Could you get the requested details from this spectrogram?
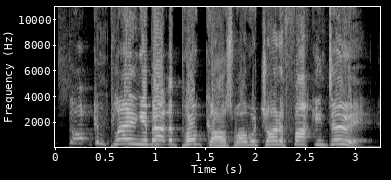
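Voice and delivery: mock angry shout. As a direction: shout him down, half joking. Shouting at cohost.

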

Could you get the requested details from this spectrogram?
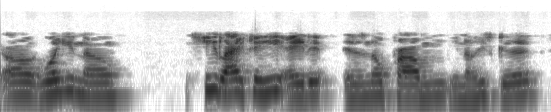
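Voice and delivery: a casual dad voice, playing it down; imitating a dad brushing it off.

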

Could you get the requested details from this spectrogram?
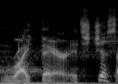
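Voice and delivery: normal talking voice

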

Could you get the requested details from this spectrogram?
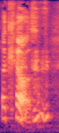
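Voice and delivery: southern drawl, sung out high; southern accent. Pretend. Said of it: "I'm doing a southern accent".

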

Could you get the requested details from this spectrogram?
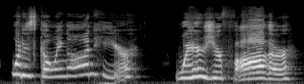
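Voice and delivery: angry shouting. A narrator's reading. Mother shouting after the accident.

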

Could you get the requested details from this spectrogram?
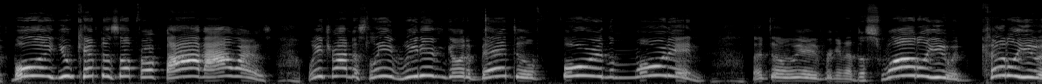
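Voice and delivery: tired dad scolding his newborn son for keeping them up; mock scolding dad. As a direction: scold the baby in jest. Dad scolds baby in note.

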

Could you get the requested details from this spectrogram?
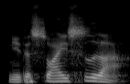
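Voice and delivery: usual speaking voice

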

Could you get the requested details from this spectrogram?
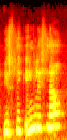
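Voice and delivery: high, amazed question; delighted surprise. Retold or imitated. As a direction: act astonished that the dog talks. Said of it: "I said".

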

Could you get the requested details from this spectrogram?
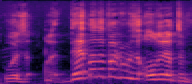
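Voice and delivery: high, fast, outraged yell. Real, not acted. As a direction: yell it in disbelief. Heated rant about Anakin's age.

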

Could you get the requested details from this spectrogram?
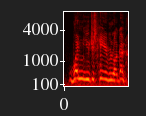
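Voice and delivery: normal talking voice

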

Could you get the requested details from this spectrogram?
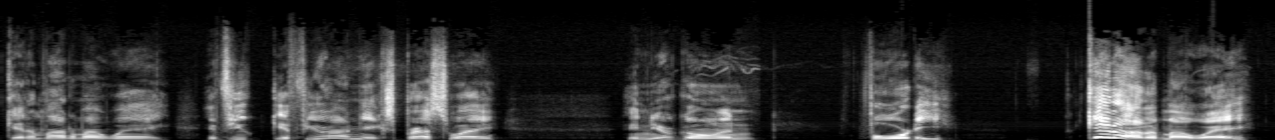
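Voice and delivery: heated rant, pitched high; fired up. Real, not acted. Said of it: "I'm fired up about it".

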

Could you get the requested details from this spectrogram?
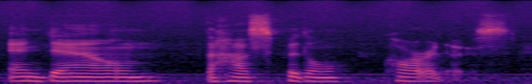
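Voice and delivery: usual speaking voice

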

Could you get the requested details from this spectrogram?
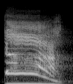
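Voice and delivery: mock yelp of disgust; high cartoon scream. [name] yelps.

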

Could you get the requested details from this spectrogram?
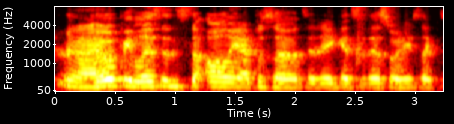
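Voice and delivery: usual speaking voice

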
